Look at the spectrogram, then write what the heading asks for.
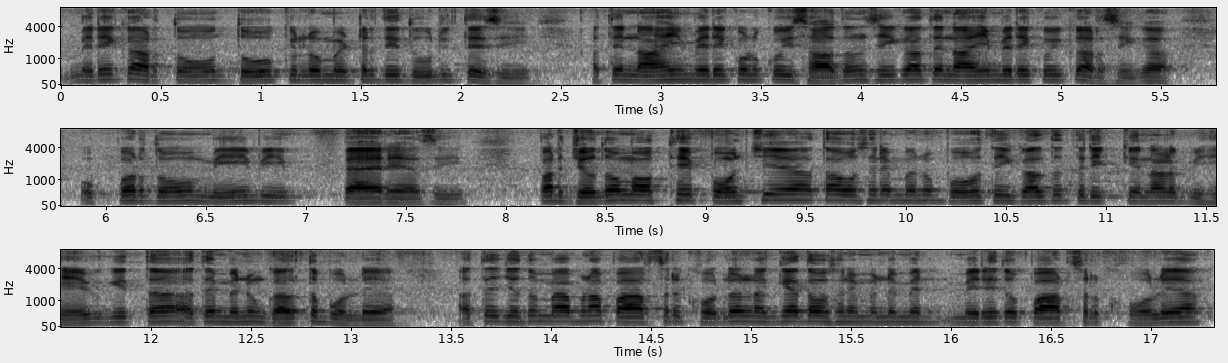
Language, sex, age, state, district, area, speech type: Punjabi, male, 18-30, Punjab, Rupnagar, urban, spontaneous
